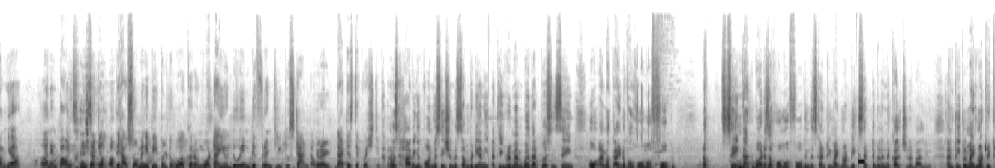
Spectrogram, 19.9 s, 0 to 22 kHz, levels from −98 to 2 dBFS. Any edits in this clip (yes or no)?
yes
